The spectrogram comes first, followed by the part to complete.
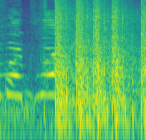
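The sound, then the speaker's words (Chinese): During military recruit training, a rising whistle-like tone gives way to a dense, continuous burst of gunfire, loud rapid cracks and bangs packed together with booming explosions underneath, with no voices heard. “新兵们的训练就是一次充斥着枪声、爆炸声和叫骂声的震撼教育。”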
